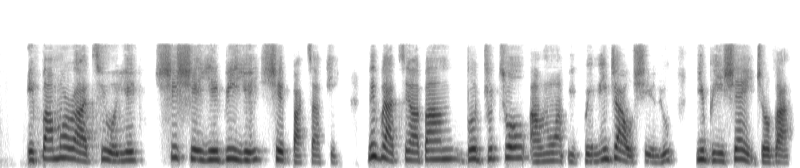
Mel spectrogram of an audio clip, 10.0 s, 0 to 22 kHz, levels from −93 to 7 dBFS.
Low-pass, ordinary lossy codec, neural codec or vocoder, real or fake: none; none; codec, 16 kHz, 1.1 kbps, Voila-Tokenizer; fake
